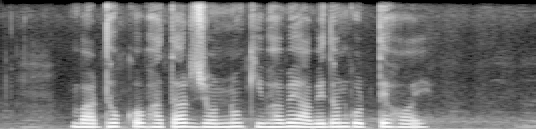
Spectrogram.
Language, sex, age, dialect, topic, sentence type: Bengali, female, 18-24, Western, banking, question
